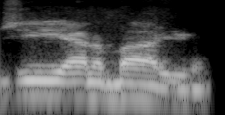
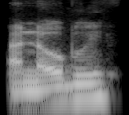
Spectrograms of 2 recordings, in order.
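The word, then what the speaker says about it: Anunoby: Hornet Gerald Wallace 1617 Kawhi Leonard and OG Anabay. You said that wrong. That name wrong. Annabio. No. Anobi.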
